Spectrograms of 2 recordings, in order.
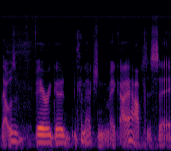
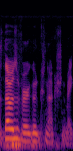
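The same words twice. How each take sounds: First: Trailing off into a yawn; soft, fading, yawning delivery; yawning sigh. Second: Talking through a yawn; words stretched by a yawn. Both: Real, not acted. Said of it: "Sorry, I'm yawning now".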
